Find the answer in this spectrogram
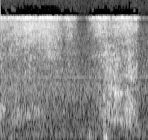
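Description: Faint breathing of a person straining in a handstand: a long, breathy exhale lasting about a second, then softer breath sounds.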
